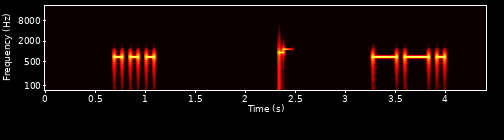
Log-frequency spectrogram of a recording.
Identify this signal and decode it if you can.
Morse code, heard as a keyed tone, about 15 wpm, 700 Hz. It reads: S G
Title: Single Character (Letter:Number:Punctuation:Prosign) Alt 15wpm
